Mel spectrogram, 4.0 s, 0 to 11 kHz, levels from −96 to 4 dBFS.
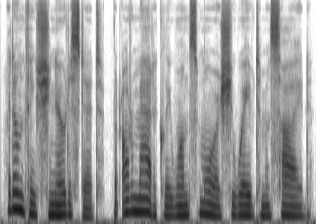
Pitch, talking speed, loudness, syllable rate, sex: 155 Hz, 210 wpm, -15 LUFS, 6.6 syllables/s, female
